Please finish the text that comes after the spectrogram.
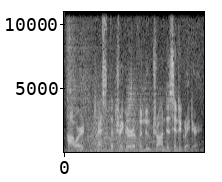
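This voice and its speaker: A man's voice: medium pitch, expressive, fast talker, heavy background noise. A man giving dramatic scripted narration for a children's read-along story. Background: loud music and sound effects.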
